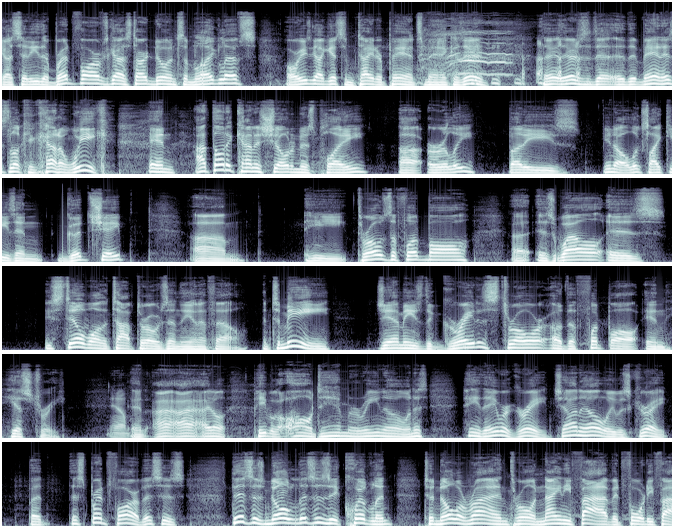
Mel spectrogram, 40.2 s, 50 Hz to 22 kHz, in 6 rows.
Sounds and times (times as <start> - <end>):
Speech: 0.0 - 14.6, 15.3 - 15.8, 16.4 - 20.0, 20.6 - 40.2.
